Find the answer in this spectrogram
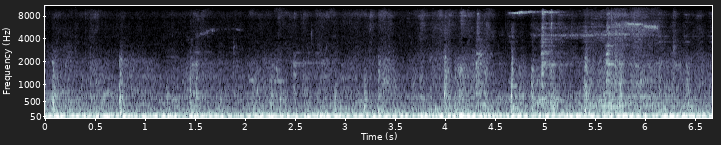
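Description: Passenger train rolling through a switch: the wheels click over the rail joints and switch points, with brief faint high wheel squeals, over a steady low rumble.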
